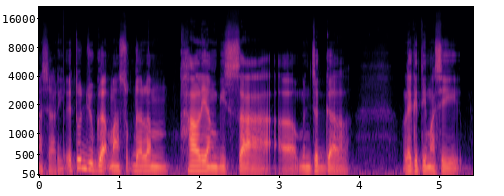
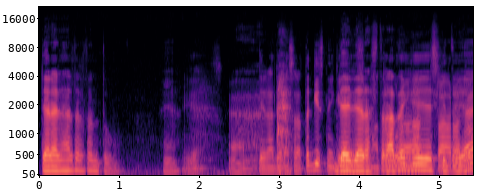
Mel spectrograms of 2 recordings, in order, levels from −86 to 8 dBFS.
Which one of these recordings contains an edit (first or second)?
first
